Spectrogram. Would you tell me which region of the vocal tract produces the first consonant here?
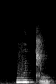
lips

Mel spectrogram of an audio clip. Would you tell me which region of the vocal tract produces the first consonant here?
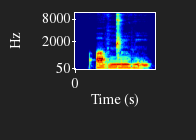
throat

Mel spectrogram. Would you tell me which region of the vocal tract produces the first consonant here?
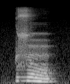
tongue tip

